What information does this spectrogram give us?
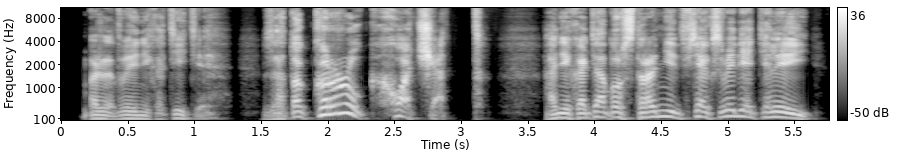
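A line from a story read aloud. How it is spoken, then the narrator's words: Shouted out. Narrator (Russian): выкрикнул гусеница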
